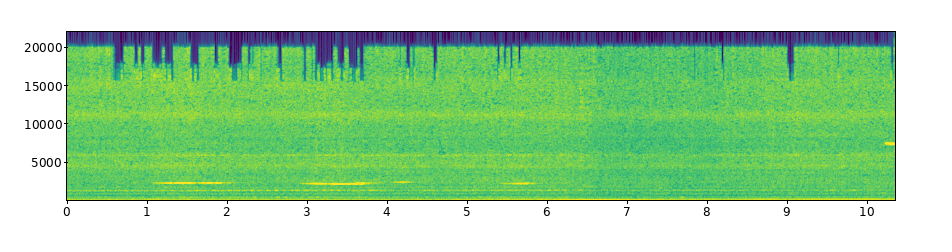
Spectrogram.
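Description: A car engine runs steadily and close by, holding a constant drone for the whole stretch with a slight swell midway and no talking.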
